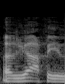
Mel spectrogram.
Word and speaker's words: agape: We say agape, but it isn't how you say it. – Agape. – Yeah, okay. Agape.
